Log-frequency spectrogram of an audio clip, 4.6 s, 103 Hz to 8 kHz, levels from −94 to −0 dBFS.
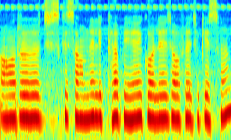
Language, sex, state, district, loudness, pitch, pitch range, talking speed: Hindi, female, Himachal Pradesh, Shimla, -12 LUFS, 205 Hz, 200-210 Hz, 130 wpm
